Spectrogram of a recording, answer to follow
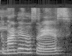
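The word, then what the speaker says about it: Kamar de los Reyes: Camar de los Rios, yep. Thank you. Yeah, you pronounce it better.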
